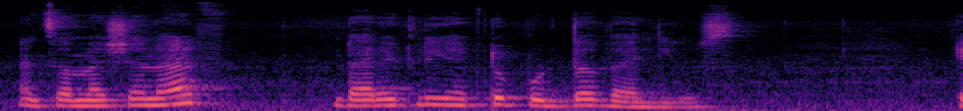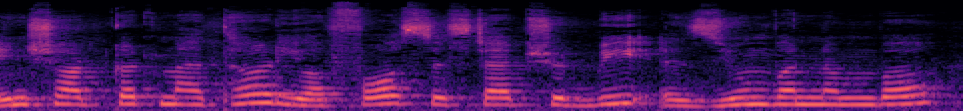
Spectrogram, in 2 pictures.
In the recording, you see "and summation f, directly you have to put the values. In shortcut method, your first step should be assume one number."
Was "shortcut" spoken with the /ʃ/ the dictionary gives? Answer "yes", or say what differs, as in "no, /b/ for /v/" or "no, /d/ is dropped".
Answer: yes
